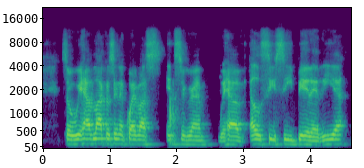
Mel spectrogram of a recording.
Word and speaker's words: Cuevas: the name of your company because i can't pronounce it so la cocina cuevas my last name is cuevas cuevas the kitchen so the kitchen of cuevas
